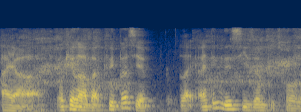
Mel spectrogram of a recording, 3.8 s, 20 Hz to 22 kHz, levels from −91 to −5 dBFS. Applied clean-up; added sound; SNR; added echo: none; Sliding door; 15 dB; none.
